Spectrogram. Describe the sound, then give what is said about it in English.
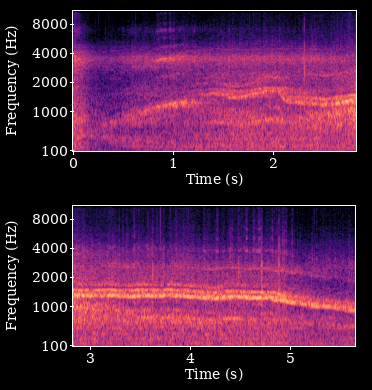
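A wind tunnel is switched on, and a whining tone climbs and then holds steady over a loud, continuous rush of blowing air. “And then you will turn on the wind in the tunnel and see which napkins remain on the laps.”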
